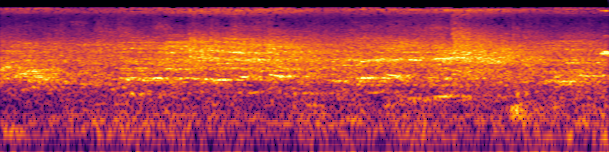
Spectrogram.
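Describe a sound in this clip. A crowd cheers and shouts loudly in an echoing arena.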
